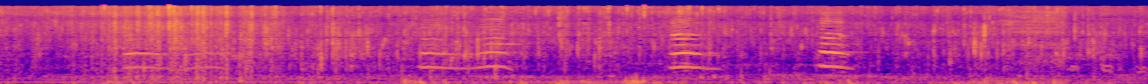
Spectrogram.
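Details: African geese in a backyard, playing in the water alongside Muscovy ducks: a few short, nasal honks, some doubled and bent in pitch, spaced about a second apart, over splashing water and low background rumble.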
